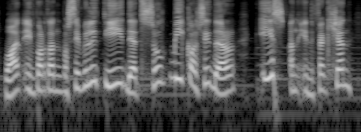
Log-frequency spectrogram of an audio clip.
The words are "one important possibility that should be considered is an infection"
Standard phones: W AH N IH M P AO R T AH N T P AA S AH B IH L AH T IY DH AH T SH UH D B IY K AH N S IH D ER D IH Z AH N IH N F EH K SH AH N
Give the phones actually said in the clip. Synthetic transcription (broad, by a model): W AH N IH M P AO R T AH N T P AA S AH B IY L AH T IY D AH T S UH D B IY K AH N S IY D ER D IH S AH N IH N F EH K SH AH N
